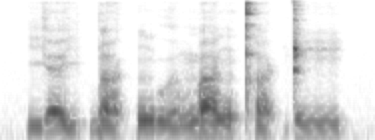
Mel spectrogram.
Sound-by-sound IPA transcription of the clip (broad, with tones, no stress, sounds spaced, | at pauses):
j ɛ˨˩˨ j ɓ a˨˩ k̚ ŋ u˨˩˨ ə̯ m a˧ ŋ t̪ʰ a˨˩ k̚ ʈ i˧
